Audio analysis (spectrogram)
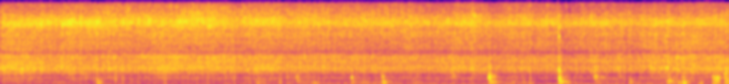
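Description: Sautéed mixed vegetables are stirred in a hot frying pan, a steady close sizzle with intermittent scraping and clinks of the utensil against the pan.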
